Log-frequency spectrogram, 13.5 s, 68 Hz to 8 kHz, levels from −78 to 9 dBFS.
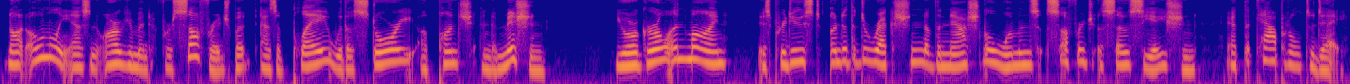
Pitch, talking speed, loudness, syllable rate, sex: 210 Hz, 175 wpm, -20 LUFS, 5.2 syllables/s, female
